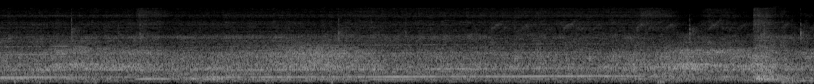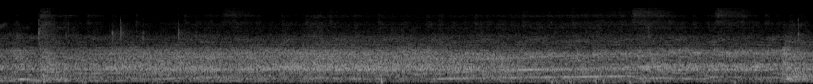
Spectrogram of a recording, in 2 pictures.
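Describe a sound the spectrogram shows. A racing car's engine whines, rising and falling as it shifts gears.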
